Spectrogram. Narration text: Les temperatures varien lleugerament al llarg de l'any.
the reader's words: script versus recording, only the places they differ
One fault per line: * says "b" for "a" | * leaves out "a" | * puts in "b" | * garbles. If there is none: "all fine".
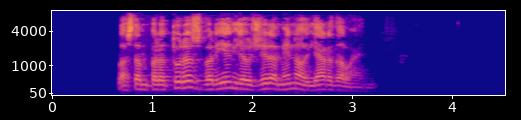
all fine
